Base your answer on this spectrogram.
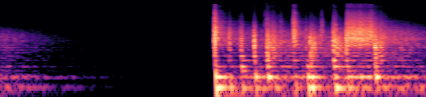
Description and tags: Drum Beat PACK!
beat, drum, pack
